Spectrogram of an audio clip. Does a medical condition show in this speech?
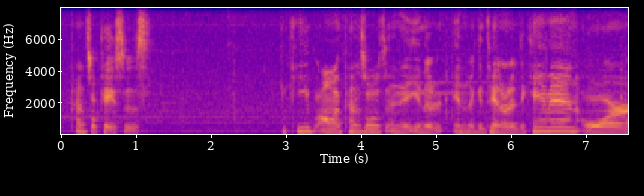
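Yes: cerebral palsy; hands affected, shaking.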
